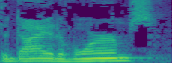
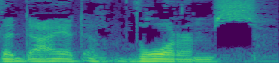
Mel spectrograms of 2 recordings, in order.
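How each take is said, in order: First: The name is said with English pronunciation. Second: The name is said with German pronunciation. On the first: The speaker calls it wrong. "otherwise it sounds like, you know, it's like right up there with the Jenny Craig diet" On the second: The speaker calls it right. "It sounds better if you say it with the German pronunciation"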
